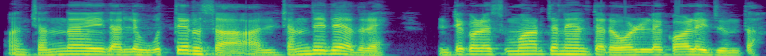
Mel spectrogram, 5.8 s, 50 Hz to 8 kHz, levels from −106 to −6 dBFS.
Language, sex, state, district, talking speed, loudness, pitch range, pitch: Kannada, male, Karnataka, Dakshina Kannada, 155 wpm, -14 LUFS, 125-160 Hz, 140 Hz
